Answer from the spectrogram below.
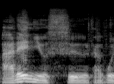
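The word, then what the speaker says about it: Arrhenius: 영어로는 아르헤니우스라고 적지만 이때 H가 묵음이에요. 그래서 아레니우스라고 읽고요.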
